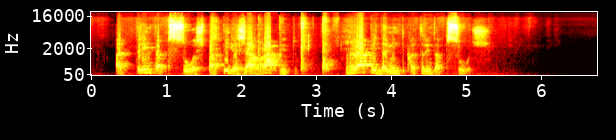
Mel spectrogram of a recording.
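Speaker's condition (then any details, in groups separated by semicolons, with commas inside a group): No condition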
